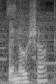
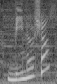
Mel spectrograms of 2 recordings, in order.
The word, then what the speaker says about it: Venoshock: It's like Venom, Venoshock. Venoshock? Oh, like Venom.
